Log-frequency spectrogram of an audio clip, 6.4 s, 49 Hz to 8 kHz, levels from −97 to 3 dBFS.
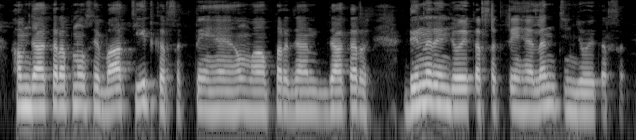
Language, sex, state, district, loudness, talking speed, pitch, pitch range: Hindi, male, Rajasthan, Churu, -28 LUFS, 205 wpm, 160 Hz, 145-170 Hz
